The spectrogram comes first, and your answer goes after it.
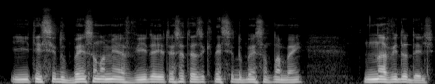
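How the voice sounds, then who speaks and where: In a dry, close recording with no echo, a man talks very fast at medium pitch. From Pernambuco, Brazil (Recife and interior). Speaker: Bible teacher and YouTuber. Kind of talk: personal testimony. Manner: halting, repeats words.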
